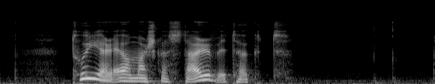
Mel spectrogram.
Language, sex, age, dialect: Faroese, female, 36-60, Norðuroyggjar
